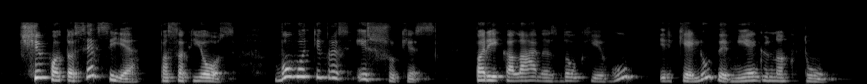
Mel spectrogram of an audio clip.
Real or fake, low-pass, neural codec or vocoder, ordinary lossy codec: fake; 7.2 kHz; codec, 16 kHz, 8 kbps, FunCodec, trained on Chinese and English, 25 frames a second; MP3, 64 kbps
